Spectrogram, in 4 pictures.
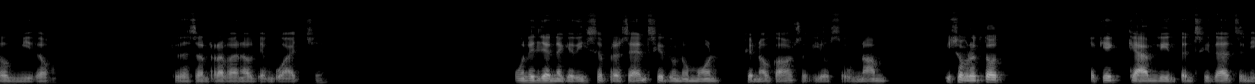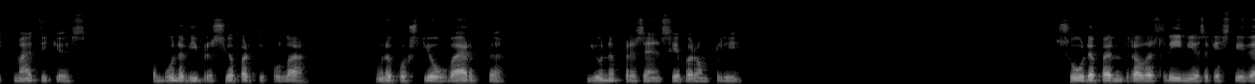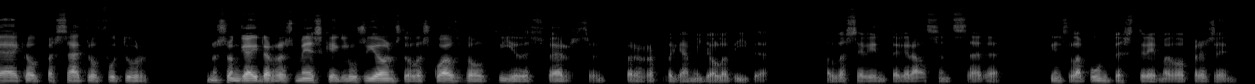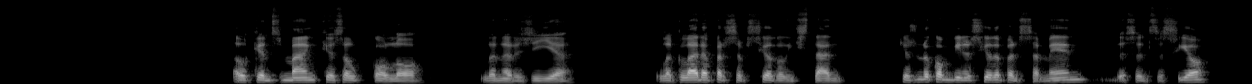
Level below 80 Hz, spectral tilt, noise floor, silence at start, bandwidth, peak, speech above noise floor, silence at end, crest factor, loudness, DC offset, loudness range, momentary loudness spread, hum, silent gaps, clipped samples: -72 dBFS; -5 dB/octave; under -90 dBFS; 0 s; 15.5 kHz; -10 dBFS; over 57 dB; 0.45 s; 26 dB; -34 LUFS; under 0.1%; 10 LU; 15 LU; none; 21.69-21.74 s, 35.53-35.57 s; under 0.1%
